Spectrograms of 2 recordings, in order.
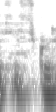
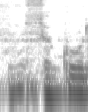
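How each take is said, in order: First: "स्कूल" with s and k joined, as skool; no vowel inside the opening cluster of "स्कूल"; correct pronunciation demo. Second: "स्कूल" split open, as sa-kool; wrong pronunciation demo. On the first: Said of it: "स्कूल होता है". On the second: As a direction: put a short vowel between s and k in "स्कूल". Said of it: "स्कूल नहीं होता है". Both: Shown as a demonstration.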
